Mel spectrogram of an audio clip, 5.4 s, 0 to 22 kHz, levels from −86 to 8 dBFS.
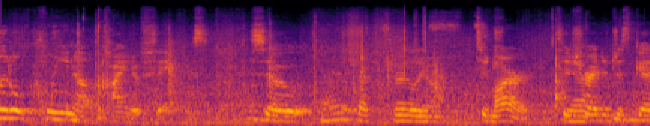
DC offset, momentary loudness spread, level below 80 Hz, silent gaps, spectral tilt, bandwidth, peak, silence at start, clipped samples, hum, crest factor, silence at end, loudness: under 0.1%; 7 LU; -42 dBFS; none; -4 dB/octave; 17 kHz; -2 dBFS; 0 s; under 0.1%; none; 14 dB; 0 s; -17 LUFS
